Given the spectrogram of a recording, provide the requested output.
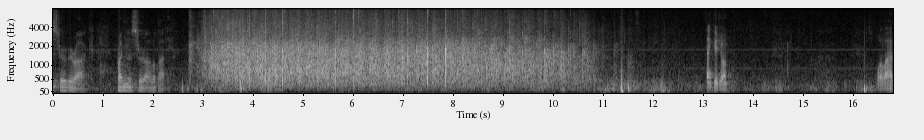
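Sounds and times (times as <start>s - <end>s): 
speech: 0.1s - 3.0s, 13.2s - 13.6s
large audience applause: 2.7s - 11.4s.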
